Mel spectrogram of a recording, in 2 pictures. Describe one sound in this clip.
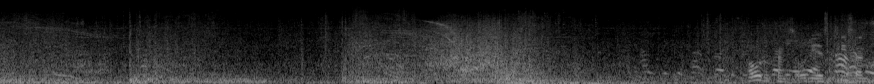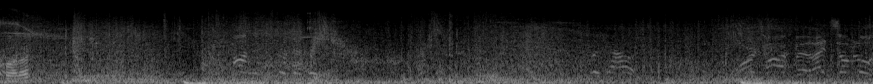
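Gunfire rattles.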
